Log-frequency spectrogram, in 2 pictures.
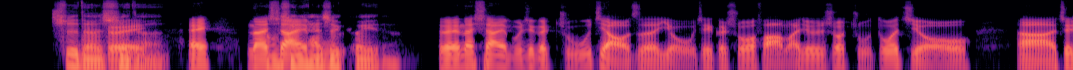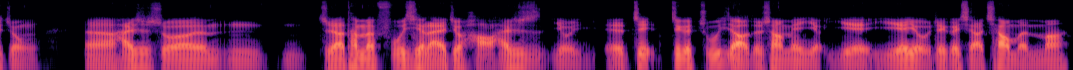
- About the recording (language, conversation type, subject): Chinese, podcast, 节日聚会时，你们家通常必做的那道菜是什么？
- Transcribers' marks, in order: none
